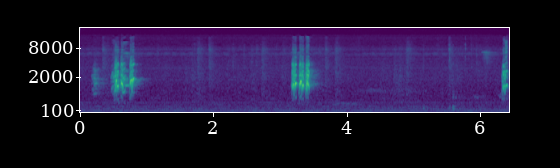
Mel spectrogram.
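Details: Female sooty-headed bulbul calling to the male: two short bubbly phrases of three to four quick notes each, about two and a half seconds apart, with a faint low hum underneath.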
